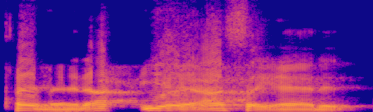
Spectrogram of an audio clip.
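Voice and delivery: ordinary talk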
